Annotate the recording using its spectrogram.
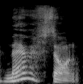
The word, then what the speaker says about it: Mehrafzoon: It's Tina Merifson.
